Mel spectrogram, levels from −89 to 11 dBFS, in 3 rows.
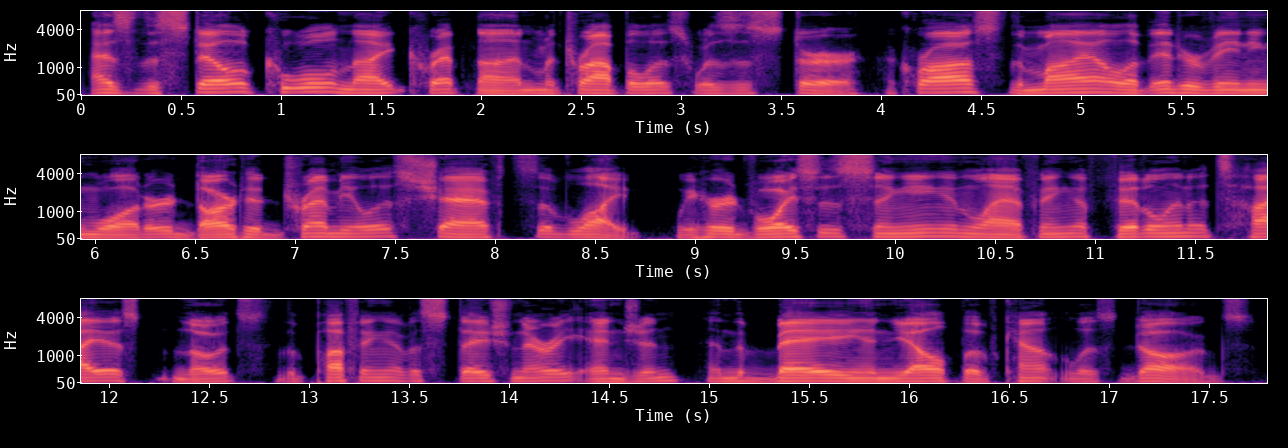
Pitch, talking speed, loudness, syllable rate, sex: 105 Hz, 160 wpm, -19 LUFS, 4.2 syllables/s, male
